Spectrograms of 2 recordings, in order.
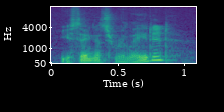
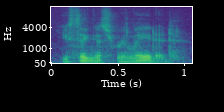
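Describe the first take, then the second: First: It ends rising, like a question. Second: It ends falling, like a statement.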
